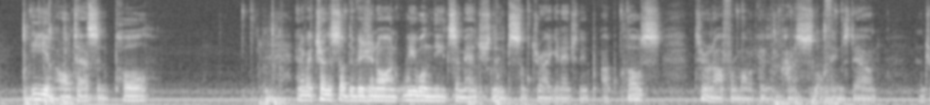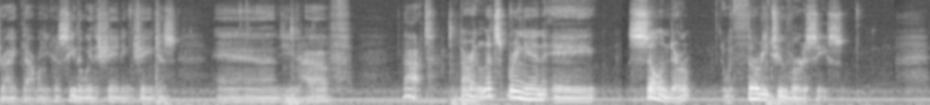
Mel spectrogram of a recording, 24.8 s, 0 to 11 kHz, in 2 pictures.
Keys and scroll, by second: 0.3 e, 0.7 alt+s, 3.6 alt+a, 6.6 ctrl+r, 11.0 ctrl+r, 14.5 Tab, 16.3 alt+a, 22.6 Tab.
